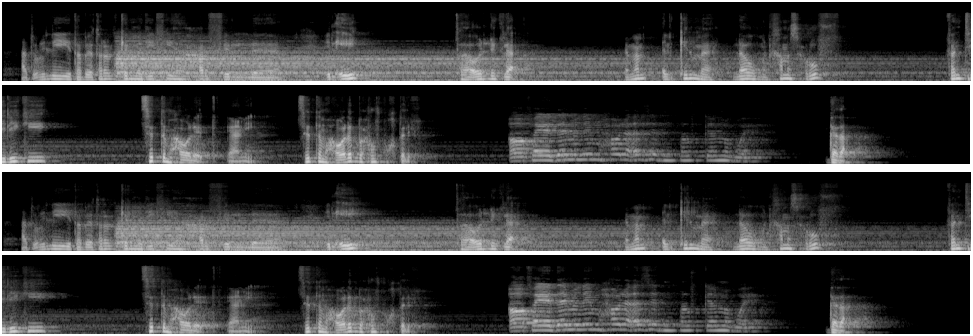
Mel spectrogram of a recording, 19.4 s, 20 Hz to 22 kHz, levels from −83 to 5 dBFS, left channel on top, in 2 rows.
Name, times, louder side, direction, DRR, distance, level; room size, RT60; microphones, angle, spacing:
voice 1, 0.2-3.6 4.5-5.1 6.2-8.3 9.4-10.1 11.1-12.2 12.7-13.8 18.0-18.1, left 1 dB, 35° left, 11 dB, 1.6 m, -22 dB
sound 1, 1.1-10.4, left 3 dB, 70° left, 3.2 m, -29 dB
voice 2, 14.7-17.2, right 3 dB, 40° right, 5 dB, 6.1 m, -30 dB
27.0 x 21.5 x 8.5 m, 0.70 s
head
